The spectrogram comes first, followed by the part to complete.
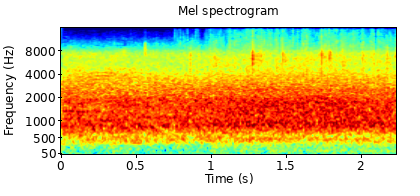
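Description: Large football stadium crowd cheering and clapping as a goal goes in, a dense loud wall of noise that swells slightly about a second in.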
